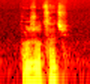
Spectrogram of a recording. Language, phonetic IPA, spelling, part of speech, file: Polish, [pɔˈʒut͡sat͡ɕ], porzucać, verb, LL-Q809 (pol)-porzucać.wav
